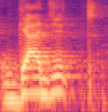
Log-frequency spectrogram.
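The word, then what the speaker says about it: gadget: यानी अगर same syllable में डी जी के पहले हो तो वो साइलेंट होगा, जैसे गैजेट। अच्छा दोस्तों, इसको भी कैसे पढ़ना है? गैजेट, गैजेट, ये गैजेट ऐसे हमको नहीं पढ़ना चाहिए, गैजेट।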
